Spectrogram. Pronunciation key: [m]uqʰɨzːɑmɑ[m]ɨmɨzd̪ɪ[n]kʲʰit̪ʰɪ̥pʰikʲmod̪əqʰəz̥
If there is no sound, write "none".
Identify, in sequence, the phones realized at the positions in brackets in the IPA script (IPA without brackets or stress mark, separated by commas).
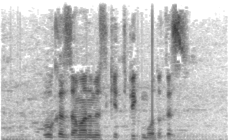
b, n, none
